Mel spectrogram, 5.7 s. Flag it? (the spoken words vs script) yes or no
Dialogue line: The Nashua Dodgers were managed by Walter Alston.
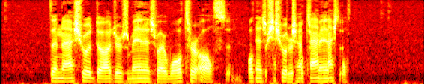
yes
